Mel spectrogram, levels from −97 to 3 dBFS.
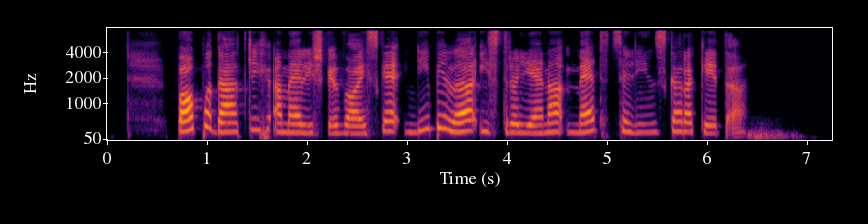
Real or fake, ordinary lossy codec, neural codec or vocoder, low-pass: fake; none; codec, 16 kHz, 4 kbps, X-Codec, HuBERT features, trained on general audio; 7.2 kHz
